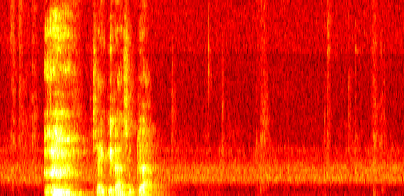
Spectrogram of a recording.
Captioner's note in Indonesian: berdehem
